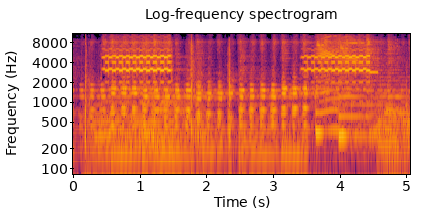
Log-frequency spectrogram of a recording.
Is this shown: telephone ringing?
yes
